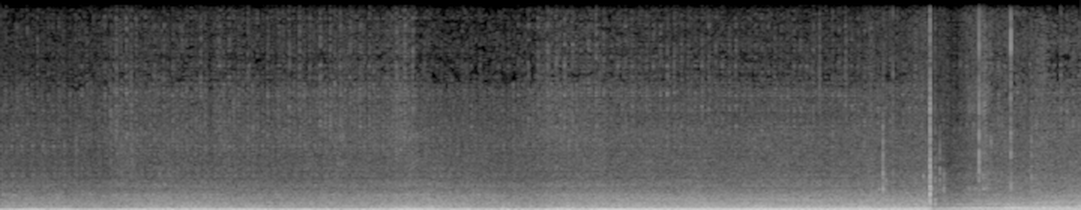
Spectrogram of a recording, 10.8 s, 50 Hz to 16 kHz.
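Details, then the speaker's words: Truck at a cold start around 50°F, squeaky belt: deep idle with an uneven lope and beats dropping out; tired engine missing at idle, smokes a little, burns oil, oil pressure fair. "got pretty good oil pressure pretty good not real great but she's missing a little bit his smokes a little bit burns oil she's tired"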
